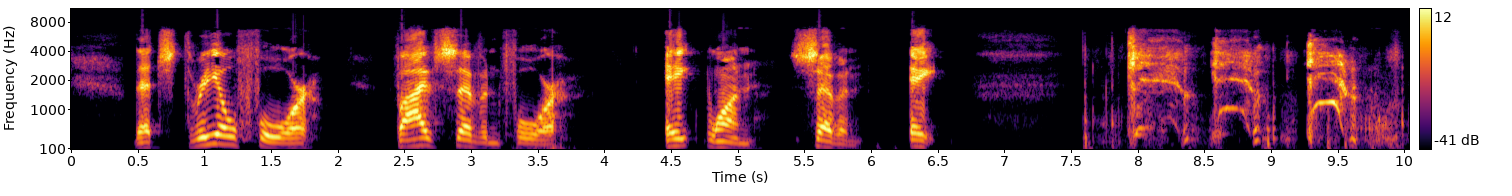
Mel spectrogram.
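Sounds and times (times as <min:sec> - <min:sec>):
speech: 0:00.5 - 0:03.8, 0:04.4 - 0:06.6
person coughing: 0:07.8 - 0:10.0.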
